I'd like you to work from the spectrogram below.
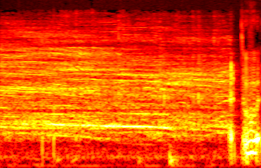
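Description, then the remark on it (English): A studio-audience booing sound effect: a steady, sustained crowd drone for about two seconds, ending in a short, louder burst of voices. “No, that's booing.”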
